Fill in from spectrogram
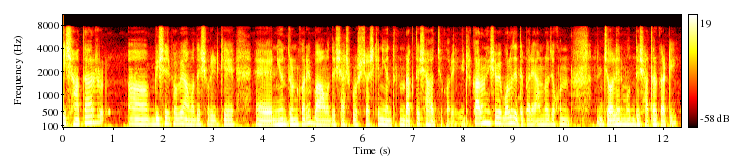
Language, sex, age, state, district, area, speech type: Bengali, male, 30-45, West Bengal, Hooghly, urban, spontaneous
